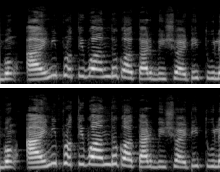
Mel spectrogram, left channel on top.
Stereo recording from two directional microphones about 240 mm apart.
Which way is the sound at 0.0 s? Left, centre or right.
Centre.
